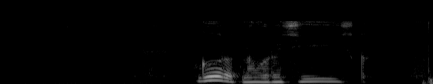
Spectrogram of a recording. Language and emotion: Russian, sad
